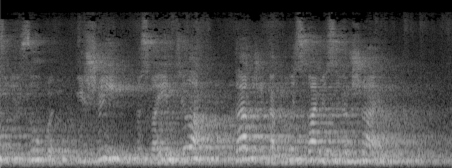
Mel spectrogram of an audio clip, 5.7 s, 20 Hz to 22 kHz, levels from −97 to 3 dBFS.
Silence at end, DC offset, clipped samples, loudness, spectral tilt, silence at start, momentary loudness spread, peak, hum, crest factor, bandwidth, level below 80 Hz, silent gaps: 0 s; under 0.1%; under 0.1%; -27 LUFS; -5.5 dB/octave; 0 s; 7 LU; -10 dBFS; none; 18 dB; 16 kHz; -74 dBFS; none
